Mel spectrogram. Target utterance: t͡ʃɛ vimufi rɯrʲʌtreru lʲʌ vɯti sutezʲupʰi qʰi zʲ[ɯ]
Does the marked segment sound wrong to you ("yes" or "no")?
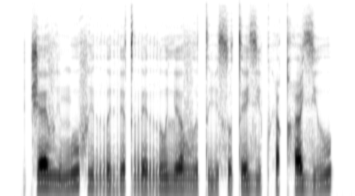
yes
